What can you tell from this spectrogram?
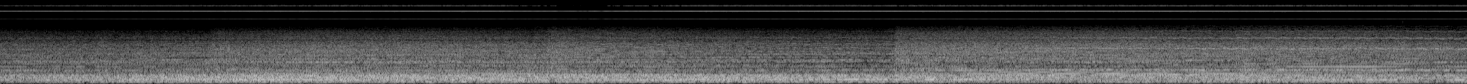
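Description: An eerie, high-pitched ringing tone from a sound art passage in an album track hangs steadily over a dense, loud rumbling drone, unchanging for the whole stretch, with no voices.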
